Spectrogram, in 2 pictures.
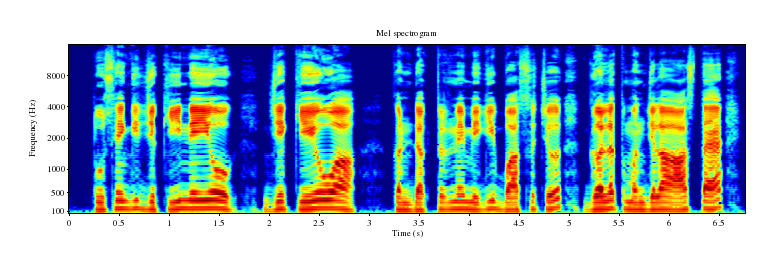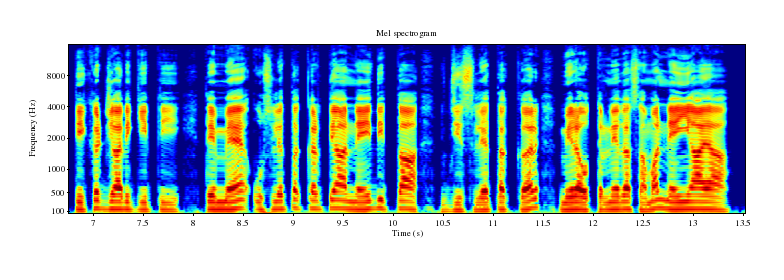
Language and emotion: Dogri, surprised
